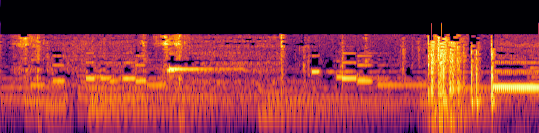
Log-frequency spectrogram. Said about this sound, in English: Oh, the phone's ringing. Oh, really?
